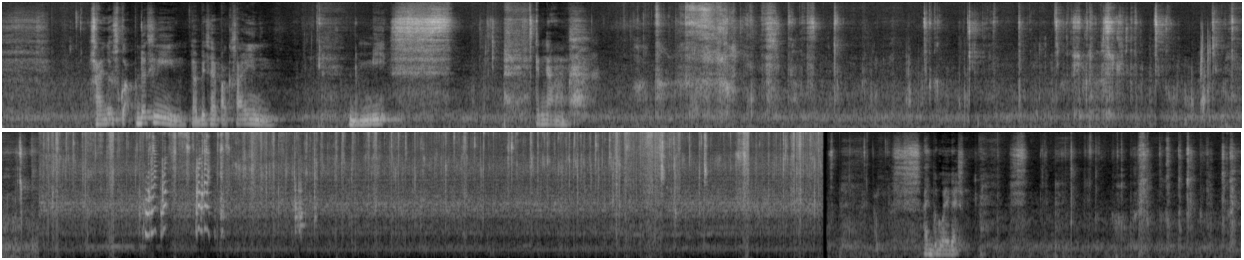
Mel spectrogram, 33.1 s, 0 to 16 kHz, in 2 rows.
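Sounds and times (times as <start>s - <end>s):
steady hiss with low hum: 0.0s - 33.0s
biting and chewing food: 8.3s - 28.2s, 30.4s - 33.0s.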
